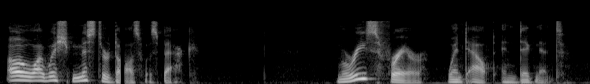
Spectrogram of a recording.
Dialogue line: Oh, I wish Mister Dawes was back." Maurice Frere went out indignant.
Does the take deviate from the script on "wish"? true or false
false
